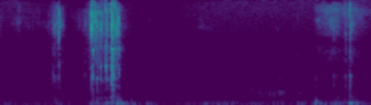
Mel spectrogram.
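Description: A thin, flat, hexagonal red silicone trivet with a textured dotted surface is held up in one hand and slowly scratched with the fingernails of the other. Four dry, rasping, bright scratch bursts stand out, with the longest and loudest near the one-second mark, over a soft low rumble and faint rustling in between.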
